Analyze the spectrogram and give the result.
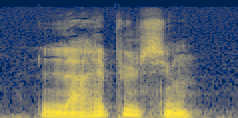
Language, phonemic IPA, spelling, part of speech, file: French, /ʁe.pyl.sjɔ̃/, répulsion, noun, Fr-répulsion.ogg
- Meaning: repulsion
